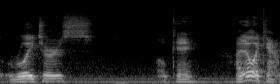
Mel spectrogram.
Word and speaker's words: Reuters: someone says big bluster says routers it's pronounced Reuters ok I know I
